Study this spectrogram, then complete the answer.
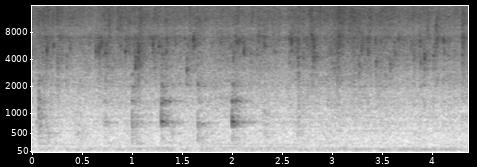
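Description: Garlic fries in oil over a low flame for a raw mango pickle, giving a soft steady sizzle with light spoon taps and stirring clicks, close by and free of speech.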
